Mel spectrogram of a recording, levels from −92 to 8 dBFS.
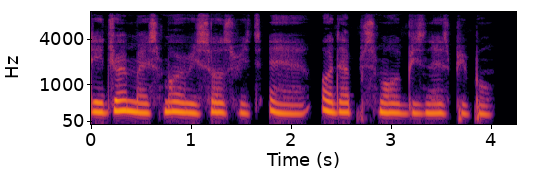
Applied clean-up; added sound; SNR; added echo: none; none; none; none.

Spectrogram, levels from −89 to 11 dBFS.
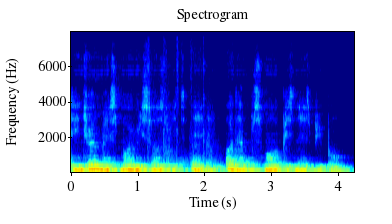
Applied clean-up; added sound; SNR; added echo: neural separator model SepFormer DNS4.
